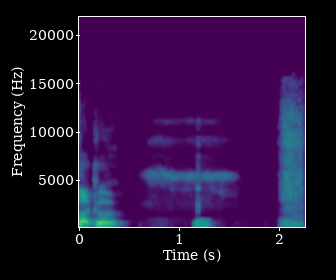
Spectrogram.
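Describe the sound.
A person imitating loud snoring with the voice, making a few rasping, breathy snore sounds with a thin whistling tone, between stretches of talk.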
